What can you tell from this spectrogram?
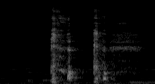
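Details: Cough in an adult streamer sick with COVID, voice affected: two short, dry coughs in quick succession in a quiet room.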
